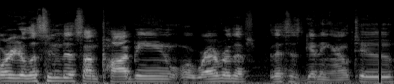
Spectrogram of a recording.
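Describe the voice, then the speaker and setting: A man talks over noticeable background noise. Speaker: podcast co-host. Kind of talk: casual chat.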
